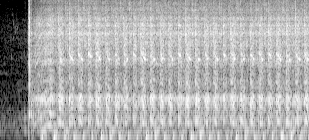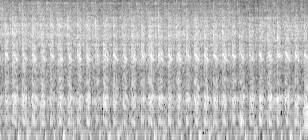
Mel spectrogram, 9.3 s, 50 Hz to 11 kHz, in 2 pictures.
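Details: Barn-find Audi RS2 315bhp 5-cylinder, left for years in an orchard (mouldy air filter, mice in airbox): starter cranks evenly about four beats a second with no firing at all; no ignition trigger signal, wiring found rubbed bare.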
